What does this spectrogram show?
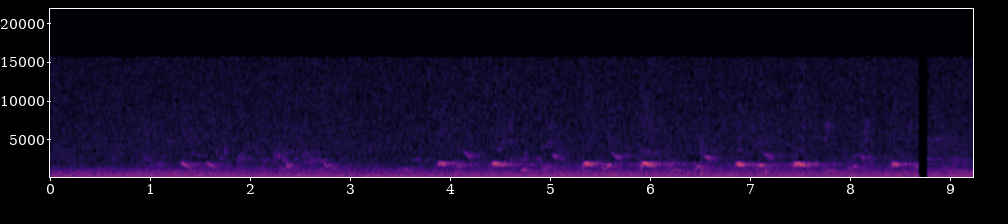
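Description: Small bird chirping: a run of short, quick falling notes, thickening after a few seconds with a thin steady tone beneath them, over a constant low background rumble.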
